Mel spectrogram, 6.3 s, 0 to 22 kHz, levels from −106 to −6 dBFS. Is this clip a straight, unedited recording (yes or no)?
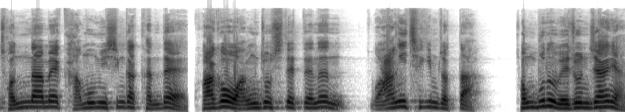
yes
